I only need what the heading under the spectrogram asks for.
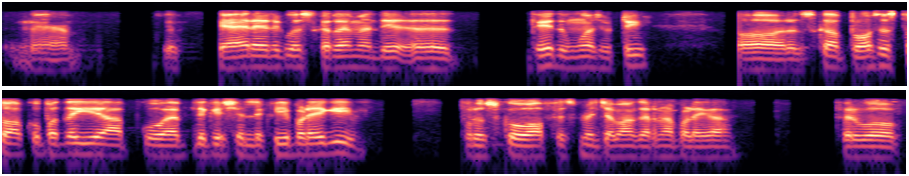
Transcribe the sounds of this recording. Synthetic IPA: mɛ̃ | d͡ʒoː | kɛːɾɛ̃ɾɪkʋesʈkɐɾːaːɦɛ̃mɛ̃d̪e | dd̪eːd̪ũːŋɡat͡ʃʰʊʈːi | ɔːɾʊskapɾɔːseːst̪oaːp̚kopɐt̪̬aɦieaːp̚koɛːplɪk̬eːʃənlɪkʰɽip̬ɐɽeːɡiː | fɪɾʊskoɔːfɪsmẽd͡ʒɐmakɐɾnapɐɽeːɡaː | fʰɪɾʋo

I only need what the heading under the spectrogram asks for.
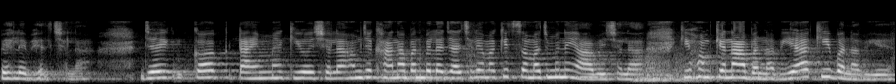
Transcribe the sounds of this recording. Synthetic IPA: pəɦlebʱelt͡ʃʰəla | d͡ʒəikəkʈaimːekiɦojt͡ʃʰəlaɦəmd͡ʒekʰanabənbeləd͡ʒajt͡ʃʰəliɦəmakit͡ʃʰsəməd͡ʒʱmenəjabɛt͡ʃʰəlakiɦəmkenabənəbijeakibənəbije

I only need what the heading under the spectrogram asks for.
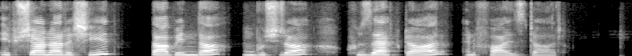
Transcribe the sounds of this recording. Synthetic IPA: ipʃaːnaːɾɐʃiːd̪ | t̪aːbind̪a | buʃɾahuzɛːpʰɖaːɾɛ̃ɳɖfaːzɖaːɾ

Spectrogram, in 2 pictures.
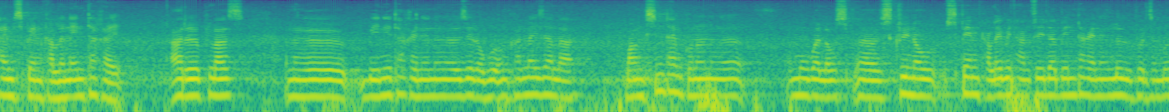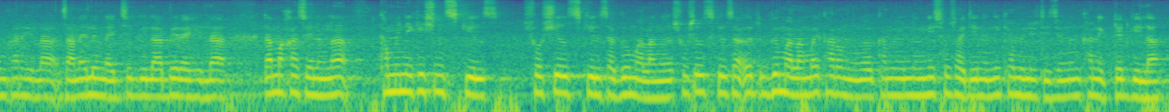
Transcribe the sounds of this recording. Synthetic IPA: tʰajmspenkʰalajnajnitʰakʰaj | aɾɯpʰlas | nɯŋɯbenitʰakʰajnɯnɯŋɯːzeɾawbɯɯŋkʰaɾnajzalabaŋsintʰajmkʰɯwnɯnɯŋɯ | mobajlawsskɾinawspenkʰalajbitʰansɯjdabenitʰakʰajnɯŋlɯɡɯpʰɯɾzɯŋbɯːŋkʰaɾhilazanajlɯŋnajtʰip̚ɡilabeɾajɦila | d̥amakʰasɯjnɯŋna | komjunikesɔnskilsːosialskilsaɡɯmalaŋɯsosialskilsaɡɯmalaŋbajkʰaɾawnnɯŋɯkmnɯŋnisosajtinɯŋnikomjunitizɯŋnɯŋkʰanek̚tet̚ɡila

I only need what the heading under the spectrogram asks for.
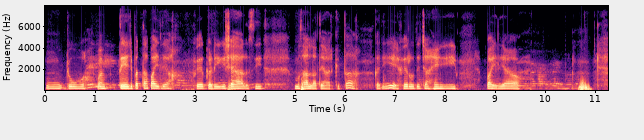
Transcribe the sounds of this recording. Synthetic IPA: d͡ʒoː | t̪eːd͡ʒpət̪ːaːpaːiːlɪjaːpʰɪɾkəɽiːkeʃɛːləsĩːməsaːlaːt̪ɪjaːɾkiːt̪aː | kəɾieːpʰɪɾoːd̪eːt͡ʃaːɦẽːd͡ʒiː | paːiːlɪjaː

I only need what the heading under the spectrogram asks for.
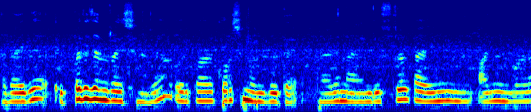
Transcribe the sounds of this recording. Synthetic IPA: ɐðaːjɐðɨipːɐðːɨd͡ʑenɐreːʂɐnɐloɾubaːɻkurɐt͡ɕːɨmuɳɖuʈ̪ːɨ̰ʔɐðaːjɐðɨnɐjɐndisɐɭkɐɻiɲːuunːɨa̰ːnumboːɭɭɐ

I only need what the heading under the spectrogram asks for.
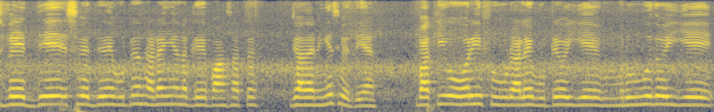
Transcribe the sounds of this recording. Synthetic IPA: səʋeːd̪eːsəʋeːd̪eːd̪ẽːbuːʈ̬eãːsaːɽaːɪjãːləɡːeːpãːt͡ʃsat̪ | d͡ʒjaːd̪aːnɪ̃jãːsəʋeːd̪eːɛː | baːkioːɾiːpʰɾuːʈaːleːbuːʈeːɦoːieːməɾuːd̪oːieː

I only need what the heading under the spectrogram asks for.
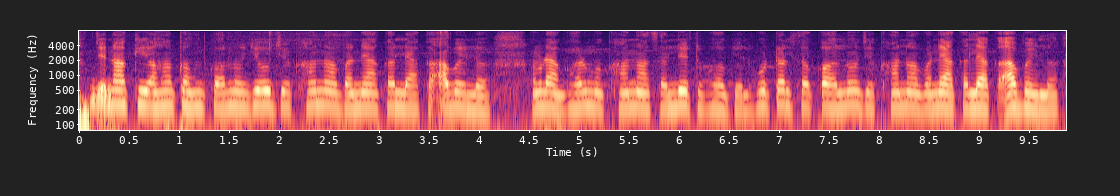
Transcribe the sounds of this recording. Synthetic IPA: d͡ʒenakiəɦãkeɦəmkəɦlɦũjed͡ʒekʰanabənjakəljaka̰bələ | ɦəmɾaɡʱəɾmekʰanasə̃leʈbʱɔɡelɦoʈəlsə̃kəɦlũd͡ʒekʰanabənjakəljaka̰bəɪlə̃

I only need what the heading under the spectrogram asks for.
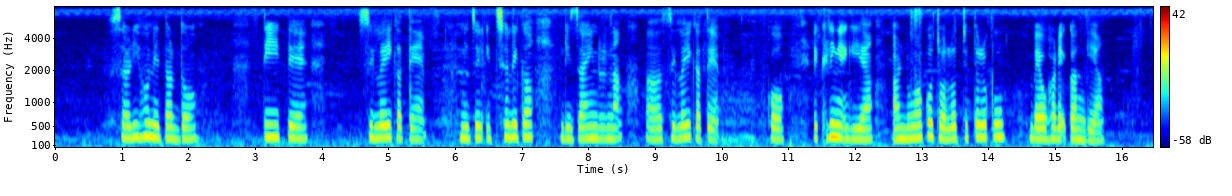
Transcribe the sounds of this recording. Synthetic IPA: səɾiɦɔnɛt̪aɾd̪ɔ | t̪it̪ɛ | siləjkat̪ɛ | nid͡ʒɛɾit̪t͡ʃʰəlikaɖid͡ʒajnɾɛnaʔsiləjkat̪ɛ | kɔɛkʰɾiŋɛʔɡɛjaː | ɾnɔwakɔt͡ʃɔlɔt̪̚t͡ʃit̪ɾəku | bɛwɦaɾɛʔkanɡɛja

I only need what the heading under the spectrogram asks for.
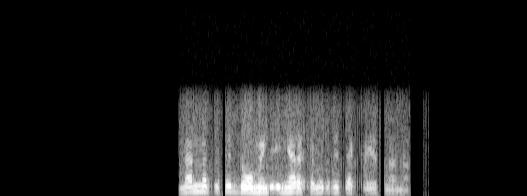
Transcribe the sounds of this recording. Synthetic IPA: mɛ̃ːmɛ̃ːt̪ʊsẽːd̪oːmɪɳʈɪjãːɾəkʰːeːmẽt̪ʊsẽːt͡ʃɛkːɾeesʊnãːnãː

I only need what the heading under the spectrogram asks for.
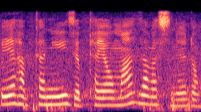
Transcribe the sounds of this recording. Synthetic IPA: beɦap̚tʰanizɯp̚tʰajawmazaɡasinɯdɔŋ

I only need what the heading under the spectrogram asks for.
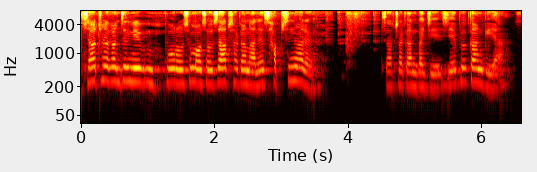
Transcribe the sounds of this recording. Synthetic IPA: zatʰɾaɡanzɯŋnibɔɾɔsɔmawsawzatʰɾaɡananɯsap̚sinaɾɯ | z̥atʰɾaɡanbajd͡ʒezebɯkanɡɯja

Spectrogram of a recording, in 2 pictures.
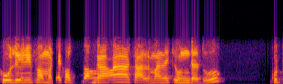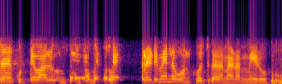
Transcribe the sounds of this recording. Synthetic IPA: skuːljuːnipʰoːɾmɐɳʈeːkʰɐt͡ʃːi̥t̪ɐŋɡaːt͡ʃaːlɐmɐnd̪ɐkiuɳɖɐd̪u | kuʈːkuʈːeʋaːɭːuuɳʈaːjiɾe | ɾeɖimeːlɐːoːnkuʋɐt͡ʃːukɐd̪aːmɛːɽɐmːiːɾu

